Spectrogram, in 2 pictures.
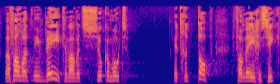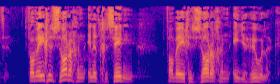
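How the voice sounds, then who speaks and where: A man delivers a sermon in a church. He speaks slowly, with a somewhat raised pitch. He moves between hushed low asides and loud, emphatic calls. His voice carries a long reverb from the church hall. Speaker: pastor.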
